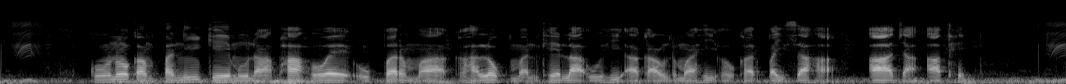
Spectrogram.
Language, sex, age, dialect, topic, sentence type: Chhattisgarhi, male, 18-24, Eastern, banking, statement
